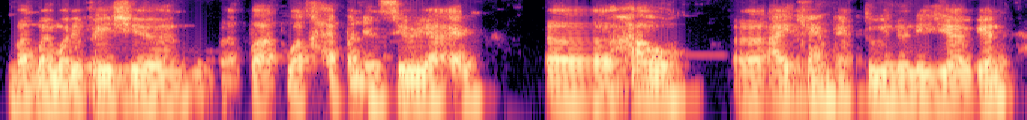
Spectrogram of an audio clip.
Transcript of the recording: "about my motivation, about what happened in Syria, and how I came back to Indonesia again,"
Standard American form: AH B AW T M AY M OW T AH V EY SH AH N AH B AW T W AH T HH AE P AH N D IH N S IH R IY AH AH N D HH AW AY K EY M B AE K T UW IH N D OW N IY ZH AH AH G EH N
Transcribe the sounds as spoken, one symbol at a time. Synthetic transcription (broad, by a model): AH B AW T M AY M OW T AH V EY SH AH N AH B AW T W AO T HH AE P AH N IH N S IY R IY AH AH N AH HH AW AY K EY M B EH K T UW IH N D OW N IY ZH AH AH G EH N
